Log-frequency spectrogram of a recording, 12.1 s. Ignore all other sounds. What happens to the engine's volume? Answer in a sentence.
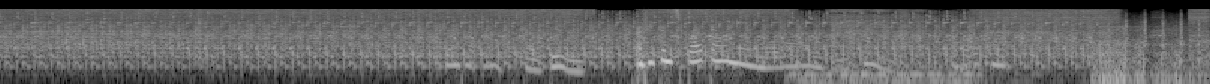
The loudness of the engine stays about the same.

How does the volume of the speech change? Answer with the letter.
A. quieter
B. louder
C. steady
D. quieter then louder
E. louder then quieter
E.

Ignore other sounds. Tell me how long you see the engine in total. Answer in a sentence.
The engine can be heard for 12 seconds in total.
